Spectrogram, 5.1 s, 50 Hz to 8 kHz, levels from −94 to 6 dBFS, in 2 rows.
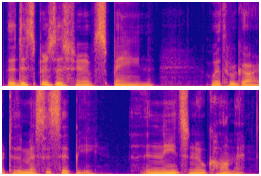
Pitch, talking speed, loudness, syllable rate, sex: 105 Hz, 140 wpm, -19 LUFS, 4.8 syllables/s, male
